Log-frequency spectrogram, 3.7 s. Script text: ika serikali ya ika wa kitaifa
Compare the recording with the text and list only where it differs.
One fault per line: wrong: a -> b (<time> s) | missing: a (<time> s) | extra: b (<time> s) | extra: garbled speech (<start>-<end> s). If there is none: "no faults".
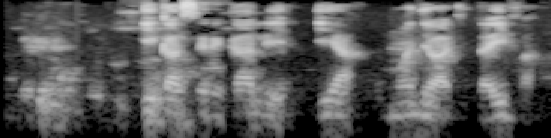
wrong: ika -> umoja (2.6 s)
